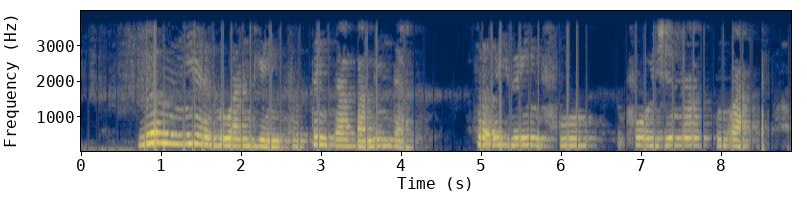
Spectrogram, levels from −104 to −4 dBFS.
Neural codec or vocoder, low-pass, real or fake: none; 3.6 kHz; real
